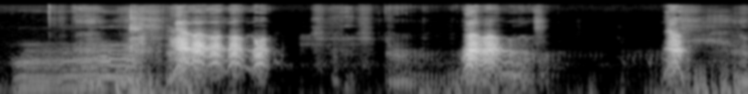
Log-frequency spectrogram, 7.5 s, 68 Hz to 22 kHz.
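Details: Two Shih Tzu brothers squabble over a stuffed toy indoors on 13 March 2024, a Wednesday. A low rumbling opening gives way to gruff, harsh growl-bark bursts, a long one near the start and two shorter ones, with quiet gaps between.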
